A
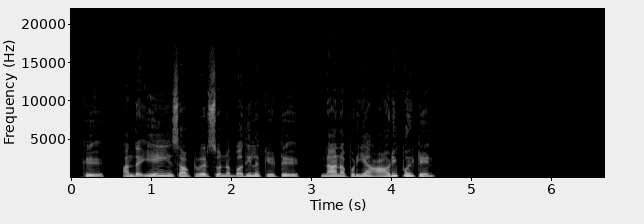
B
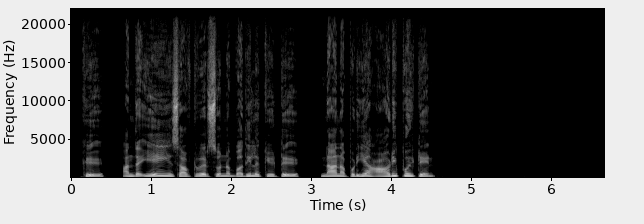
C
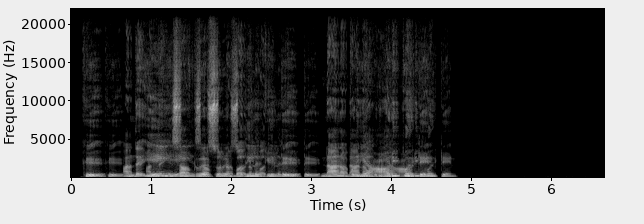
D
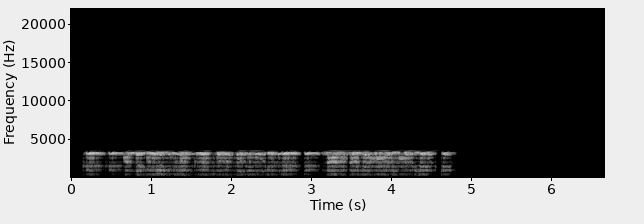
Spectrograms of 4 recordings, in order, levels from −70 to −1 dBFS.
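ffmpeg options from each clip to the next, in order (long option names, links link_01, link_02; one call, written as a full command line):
ffmpeg -i in.wav -af "aemphasis=mode=production:type=50fm" out.wav
ffmpeg -i in.wav -af "aecho=1:1:37.9|282.8:0.501|0.501" out.wav
ffmpeg -i in.wav -af "asoftclip=type=tanh:threshold=-25.5dB,lowpass=frequency=3000:width_type=q:width=0.5098,lowpass=frequency=3000:width_type=q:width=0.6013,lowpass=frequency=3000:width_type=q:width=0.9,lowpass=frequency=3000:width_type=q:width=2.563,afreqshift=-3500,afftfilt=real='re*eq(mod(floor(b*sr/1024/270),2),1)':imag='im*eq(mod(floor(b*sr/1024/270),2),1)':win_size=1024:overlap=0.75,volume=6.5dB" out.wav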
